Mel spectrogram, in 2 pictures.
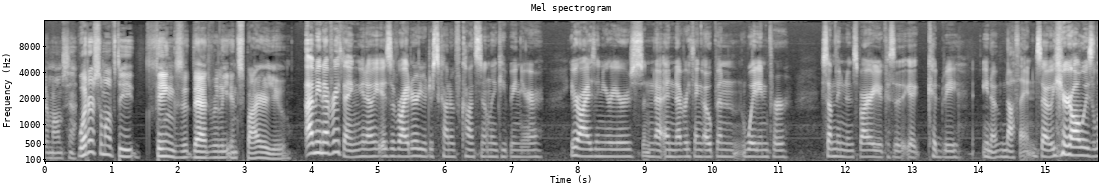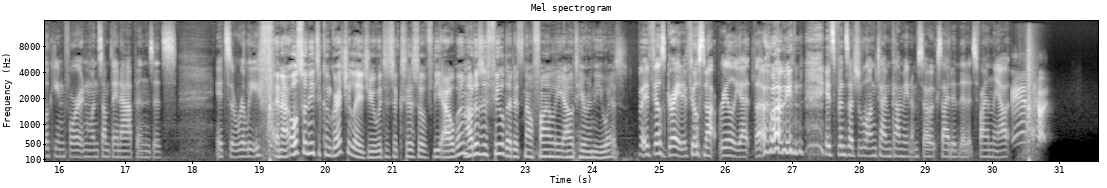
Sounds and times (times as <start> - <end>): Speech: 0.0 - 4.9, 28.0 - 30.8.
